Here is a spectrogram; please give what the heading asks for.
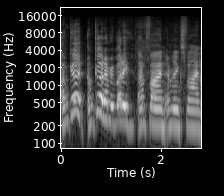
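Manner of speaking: high, loud hurried all-is-fine; mock brave announcement; embarrassed reassurance. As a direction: cover up a painful fall. Fell hard, reassuring whole club.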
